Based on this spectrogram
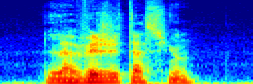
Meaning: vegetation
- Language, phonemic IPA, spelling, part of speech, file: French, /ve.ʒe.ta.sjɔ̃/, végétation, noun, Fr-végétation.ogg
